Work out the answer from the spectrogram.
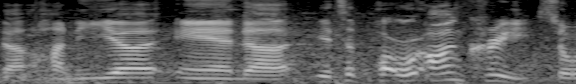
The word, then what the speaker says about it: Chania: I asked the local how to say it and it was like Hania or something like that, Hania, and we're on Crete, so we're on the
